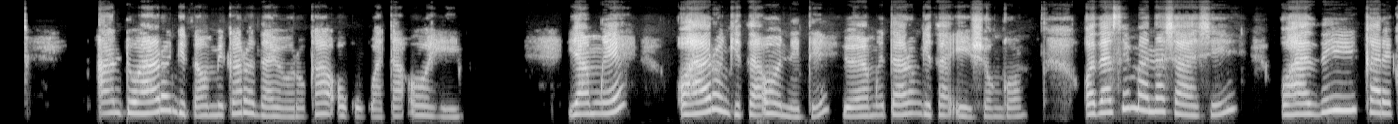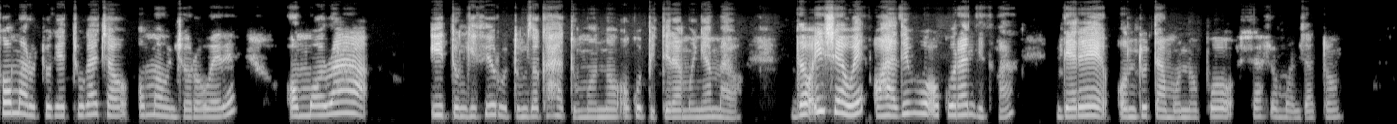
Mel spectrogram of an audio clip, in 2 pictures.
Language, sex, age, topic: Oshiwambo, female, 18-24, agriculture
